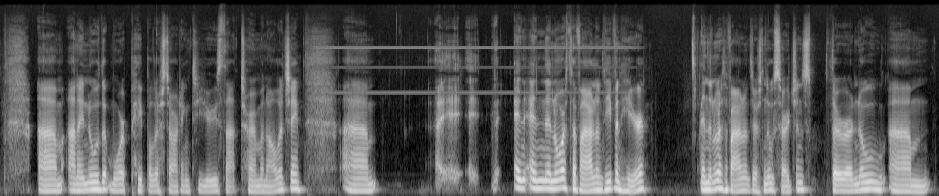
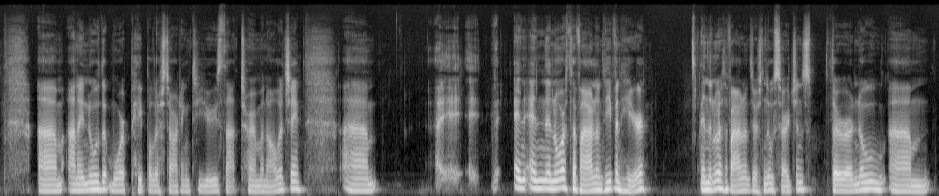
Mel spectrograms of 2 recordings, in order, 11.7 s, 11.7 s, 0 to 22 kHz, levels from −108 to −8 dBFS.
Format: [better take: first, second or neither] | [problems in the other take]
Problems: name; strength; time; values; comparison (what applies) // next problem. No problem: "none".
second | high-pitched whine; faint; from 4 to 8 s; 8 kHz, 20 dB below the speech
